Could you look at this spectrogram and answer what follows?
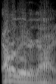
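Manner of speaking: really gruff, very loud bark. Retelling an elevator guy answering the door buzzer, gruff elevator guy voice. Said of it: "like really gruff".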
